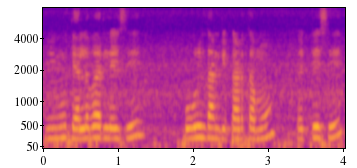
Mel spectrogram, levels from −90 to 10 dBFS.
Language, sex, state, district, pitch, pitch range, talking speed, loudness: Telugu, female, Andhra Pradesh, Srikakulam, 230 Hz, 215-240 Hz, 120 wpm, -16 LUFS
